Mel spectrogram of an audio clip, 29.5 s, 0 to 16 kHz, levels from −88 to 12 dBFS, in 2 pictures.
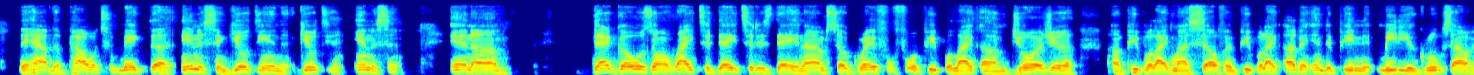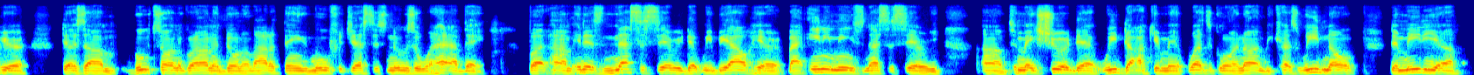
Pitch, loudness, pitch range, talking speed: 120 Hz, -16 LUFS, 115-130 Hz, 190 wpm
